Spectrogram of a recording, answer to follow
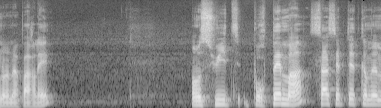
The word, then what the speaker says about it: Pema: textes sentjens on en a parlé ensuite pour pema ça c'est peut-être quand même intéressant vous avez paix pour lotus mais qu'on peut aussi écrire pma comme ça vous avez aussi à pema vous avez très souvent entendu peña peña peña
